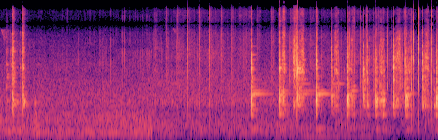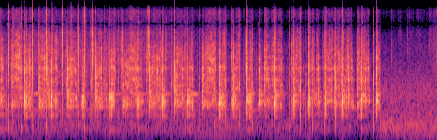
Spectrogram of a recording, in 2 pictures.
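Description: Metal fork scraping and stirring food in a tuna tin, rapid clinking scrapes against the tin. A few light taps come first, then quick, continuous strokes for about eight seconds that stop suddenly.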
